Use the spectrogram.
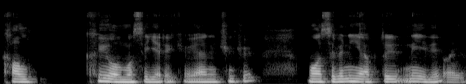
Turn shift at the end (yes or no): no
